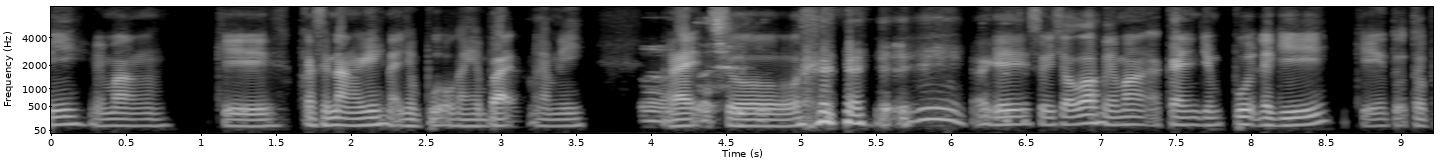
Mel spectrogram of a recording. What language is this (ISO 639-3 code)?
msa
